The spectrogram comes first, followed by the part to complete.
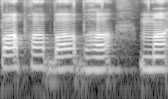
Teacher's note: ये सभी जो है वो ओष्ठ से उच्चारण होने वाले कह सकते हैं कि वर्ग है।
